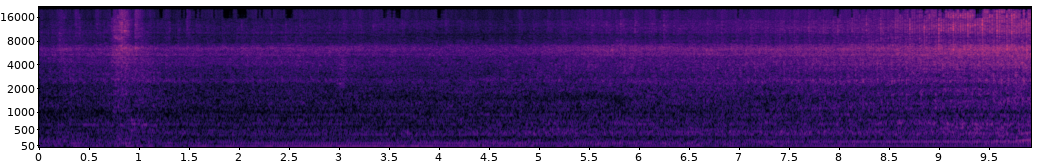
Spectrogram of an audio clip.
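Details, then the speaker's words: 1955 Chevrolet Bel Air at first start after sitting unused for a long time, with a new battery: lumpy idle, light fast top-end ticking and a puffing exhaust. Exhaust leak, plus lifter chatter from sitting that should pump up. "now here in exhaust League sounds a little chattery you can hear it being a little chattery up here that's just because it's been set in a while we'll need to let that pump up for a little bit"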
